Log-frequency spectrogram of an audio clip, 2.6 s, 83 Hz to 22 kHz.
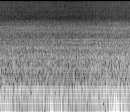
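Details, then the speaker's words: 2010 Ford BF Falcon wagon after water pump replacement and battery reconnect: steady, smooth low hum at idle with no knocks, ticks or squeals; engine purring nicely, normal idle. "And this sounds like it's purring away very nicely."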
